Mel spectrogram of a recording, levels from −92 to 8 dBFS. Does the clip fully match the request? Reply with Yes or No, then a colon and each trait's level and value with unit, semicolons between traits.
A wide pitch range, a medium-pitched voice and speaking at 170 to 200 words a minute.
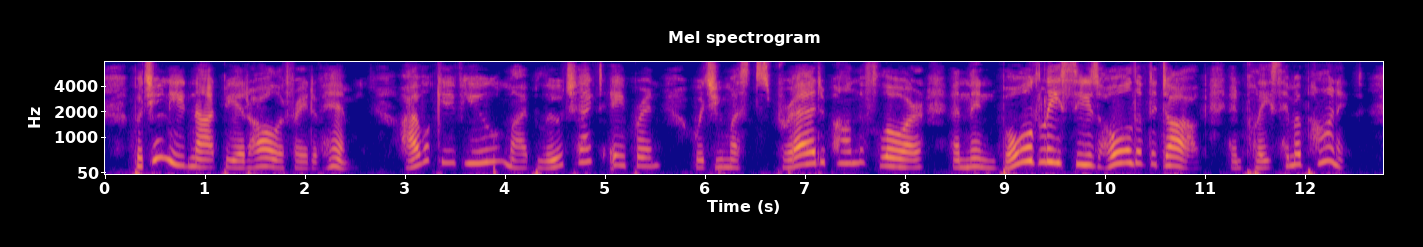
No: wide, 7.8 semitones; high, 240 Hz; average, 180 wpm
